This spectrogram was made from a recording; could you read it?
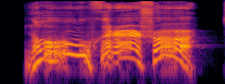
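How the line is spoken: Quavering old voice. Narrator (Russian): сказал дребезжащим старческим голоском

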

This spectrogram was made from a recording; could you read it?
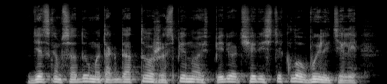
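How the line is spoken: Plain. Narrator (Russian): ответил Данил

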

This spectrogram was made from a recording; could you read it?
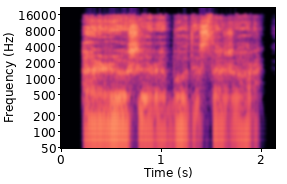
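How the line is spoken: Hoarse rasp. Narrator (Russian): прохрипел капитан

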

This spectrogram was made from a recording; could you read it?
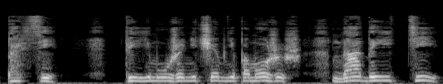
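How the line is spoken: Sharp cry. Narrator (Russian): Гермиона вскрикнула

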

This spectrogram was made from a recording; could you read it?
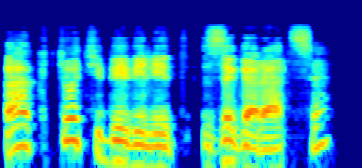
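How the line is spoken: Giggling reply. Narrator (Russian): хихикнула в ответ Пин-Эр

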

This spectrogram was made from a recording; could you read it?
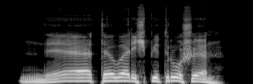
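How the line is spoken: Drawn-out reply. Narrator (Russian): протянул Иванов

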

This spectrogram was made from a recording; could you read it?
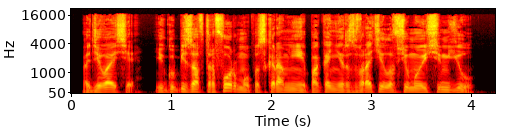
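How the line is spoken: Stern. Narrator (Russian): строго сказал

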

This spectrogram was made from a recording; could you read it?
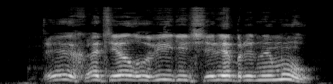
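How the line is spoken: Snorting, wry. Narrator (Russian): хмыкнул он

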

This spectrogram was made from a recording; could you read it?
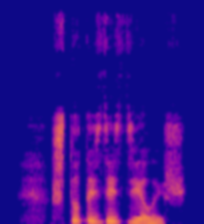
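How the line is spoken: Shouted while struggling. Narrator (Russian): закричала она, пытаясь вырваться

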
